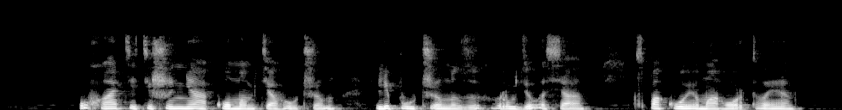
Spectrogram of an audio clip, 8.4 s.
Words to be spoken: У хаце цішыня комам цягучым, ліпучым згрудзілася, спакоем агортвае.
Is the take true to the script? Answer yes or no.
yes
